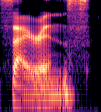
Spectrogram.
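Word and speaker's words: Psirens: those are the void sirens yeah siren but with a silent p because they're psychic you know it's super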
